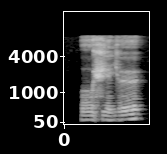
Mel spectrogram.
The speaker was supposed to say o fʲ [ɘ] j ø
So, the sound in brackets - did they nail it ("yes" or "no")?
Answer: no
